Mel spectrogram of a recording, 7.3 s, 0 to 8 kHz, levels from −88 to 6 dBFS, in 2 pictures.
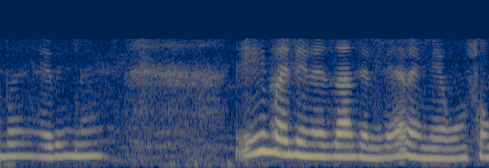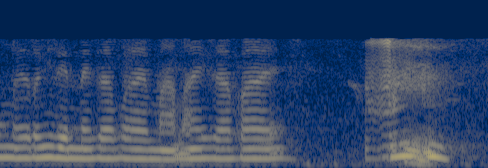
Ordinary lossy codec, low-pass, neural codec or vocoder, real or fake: AAC, 16 kbps; 7.2 kHz; none; real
